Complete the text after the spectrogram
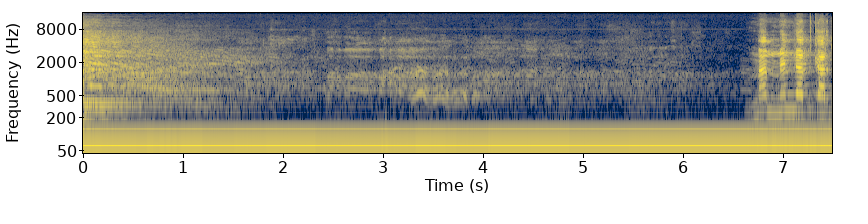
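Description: A man chants loudly into a microphone, heard through echoing loudspeakers.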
